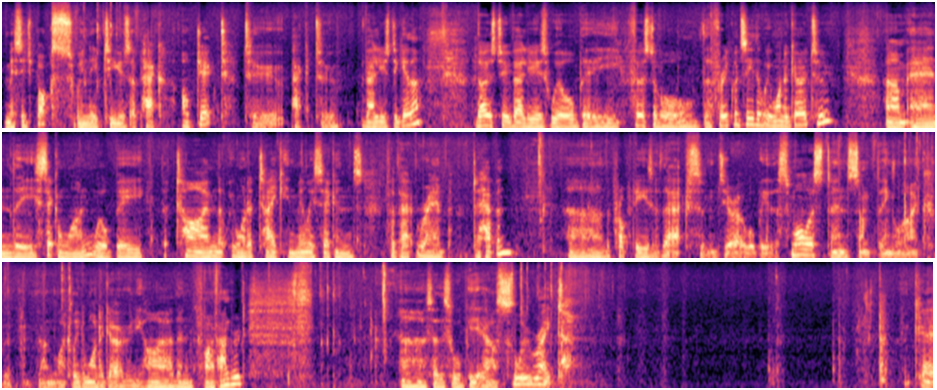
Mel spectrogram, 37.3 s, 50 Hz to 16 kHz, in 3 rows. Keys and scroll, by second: 17.9 Left, 25.6 BackSpace.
